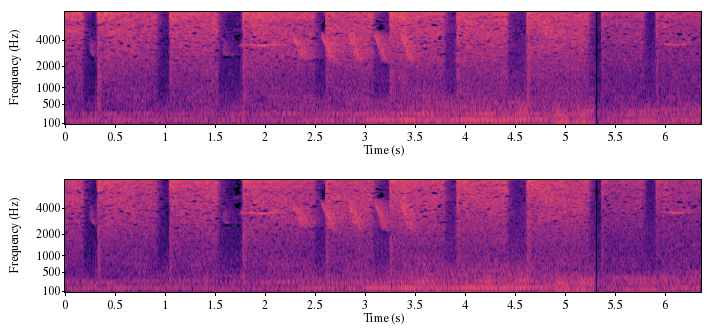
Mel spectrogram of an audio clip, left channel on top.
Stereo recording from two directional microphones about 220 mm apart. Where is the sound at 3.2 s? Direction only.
20° right (ahead or behind).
